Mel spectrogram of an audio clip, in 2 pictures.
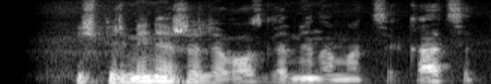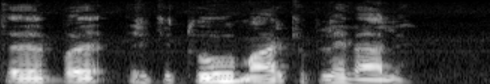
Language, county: Lithuanian, Šiauliai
